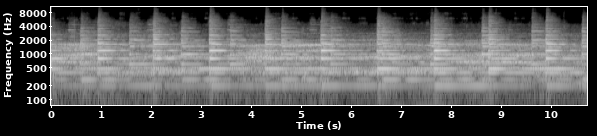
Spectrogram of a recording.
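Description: Church bells of several pitches ringing in a steady, repeating peal. The strokes fall about two to three a second, with a louder stroke roughly once a second.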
